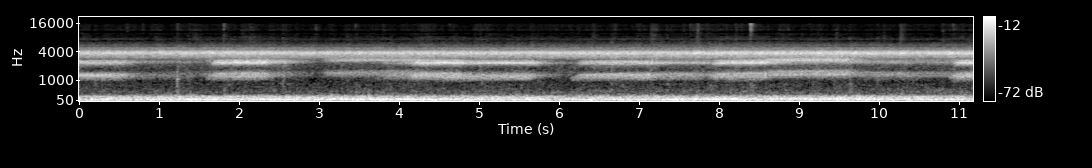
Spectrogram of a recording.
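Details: Many frogs calling together during rain, their overlapping trills rising and dropping out in waves every couple of seconds over a ceaseless high drone and heavy low patter of rain.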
